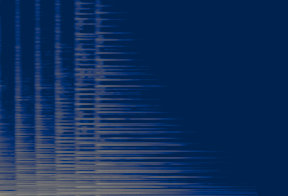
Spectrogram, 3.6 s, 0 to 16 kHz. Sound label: A sharp Minor 6th Add 9th A sharp, Guitar chord; A#m6add9 Chord {6 8 5 6 8 8} arpeggiated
